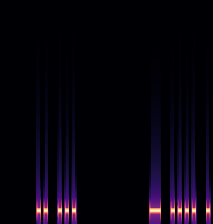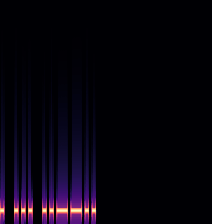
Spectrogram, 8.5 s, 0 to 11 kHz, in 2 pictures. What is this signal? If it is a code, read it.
Morse code, heard as a keyed tone, about 17 wpm, 700 Hz. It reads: IS THIS?
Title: 3x Word-Spacing - Sentences from Top 100 Words - 17wpm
